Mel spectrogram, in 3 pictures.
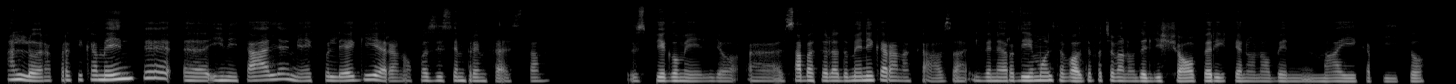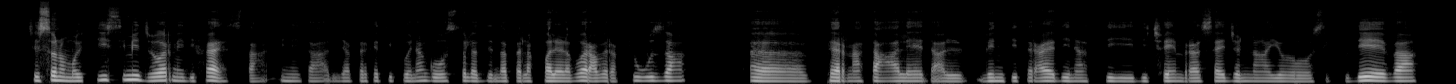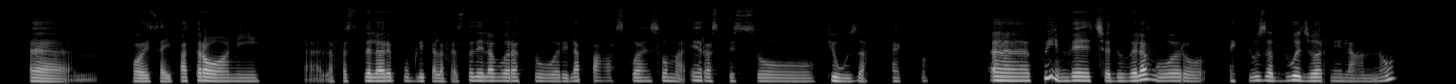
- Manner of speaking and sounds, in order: none
- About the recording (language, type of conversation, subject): Italian, advice, Come descriveresti il tuo nuovo lavoro in un’azienda con una cultura diversa?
